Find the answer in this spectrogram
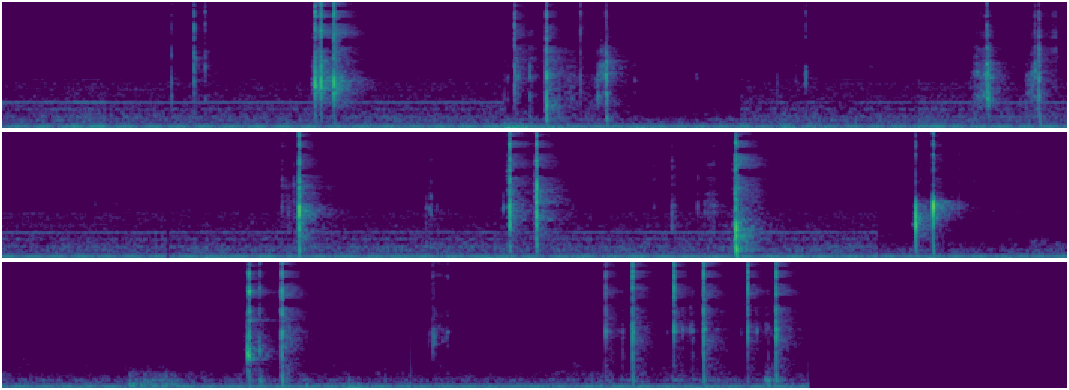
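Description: Small plastic makeup compacts clicking and snapping as their lids and stacked tiers are opened, closed and swivelled by hand: sharp single clicks every second or two, then a quick run of about eight clicks near the end. A steady low hum runs underneath.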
